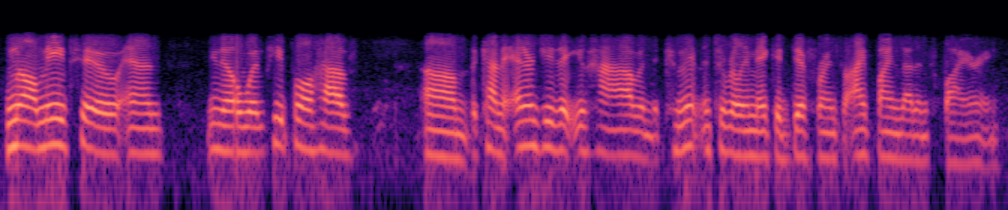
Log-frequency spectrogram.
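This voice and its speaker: A woman's voice: low voice, fairly quick, dry recording. A woman hosting an interview show, introducing and questioning her guest with eager enthusiasm. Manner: enthusiastic, uses fillers like "you know". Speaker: host. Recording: dry, tinny call audio.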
